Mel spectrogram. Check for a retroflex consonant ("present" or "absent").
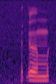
absent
